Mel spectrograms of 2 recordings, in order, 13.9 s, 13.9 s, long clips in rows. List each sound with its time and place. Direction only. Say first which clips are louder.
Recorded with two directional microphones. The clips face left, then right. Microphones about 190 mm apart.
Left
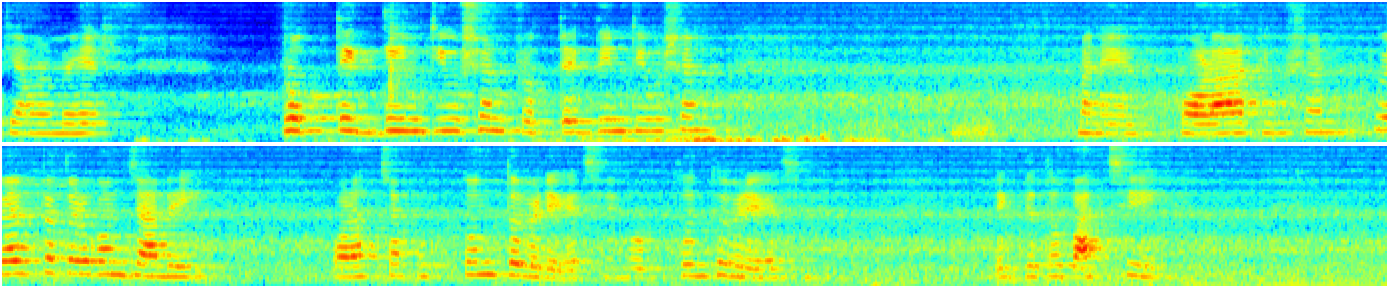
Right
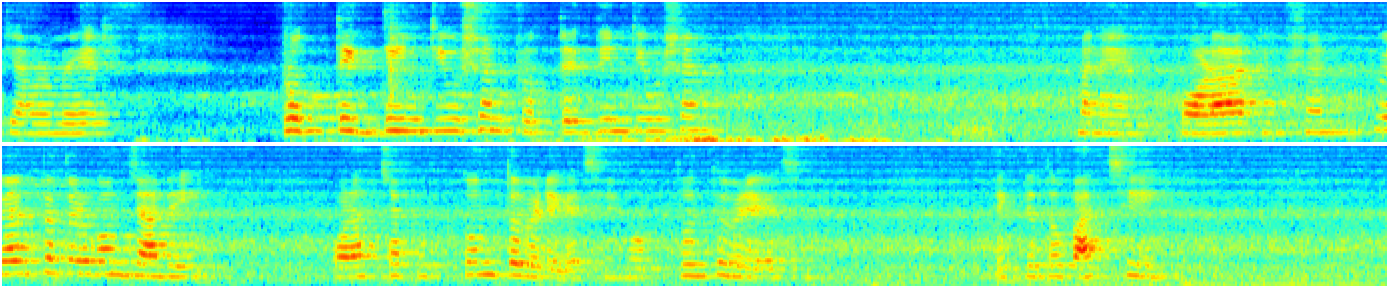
0.0 s a woman's voice: left 1 dB; 20° left (ahead or behind)
1.7 s a woman's voice: left 1 dB; 5° left (ahead or behind)
5.4 s a woman's voice: left 2 dB; 15° left (ahead or behind)
11.9 s a woman's voice: even; 5° left (ahead or behind)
